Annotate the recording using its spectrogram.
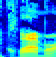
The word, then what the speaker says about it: Clammr: Download the Clamor app, Clammr. I know, it's spelled weird.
